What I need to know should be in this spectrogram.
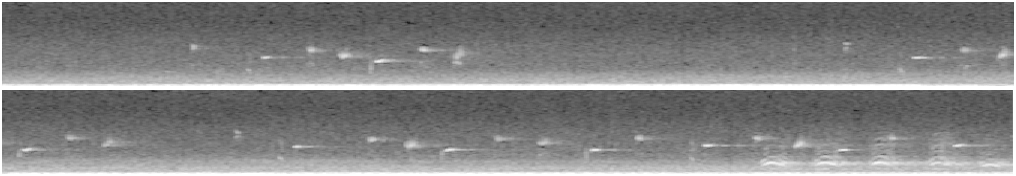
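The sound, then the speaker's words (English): Short, sharp calls of a wild male bird repeat from overhead at irregular intervals, thickening into a brief flurry near the end, all over a steady low engine-like rumble. “The wild bird above me continues to call or sing.”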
